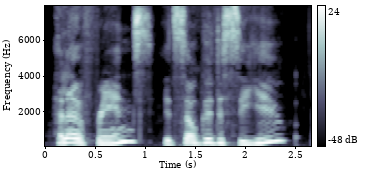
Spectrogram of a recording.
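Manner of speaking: rough attempted New Zealand accent. Introducing the show's eccentric host Matt, then speaking as him: imitating Matt, Kiwi accent. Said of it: "I can't do a Kiwi accent very well".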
